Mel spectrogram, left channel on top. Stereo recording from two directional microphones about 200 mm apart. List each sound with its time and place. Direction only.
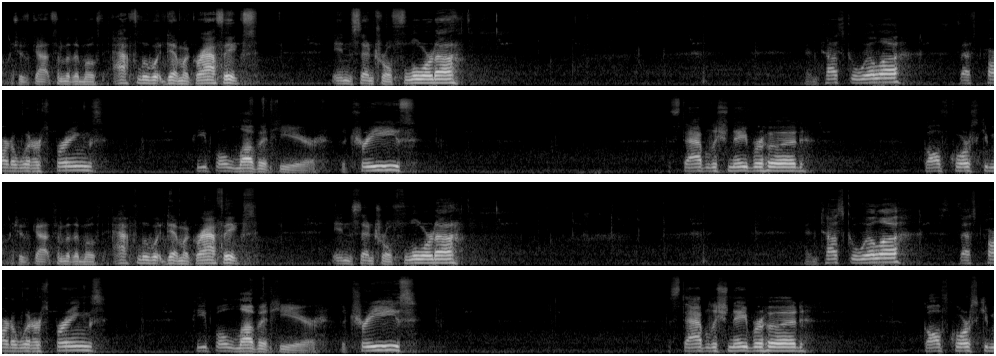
0.1 s speech: 25° left (ahead or behind)
8.0 s speech: 10° right (ahead or behind)
11.8 s speech: 15° right (ahead or behind)
16.7 s speech: 15° right (ahead or behind)
19.1 s speech: 20° right (ahead or behind)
